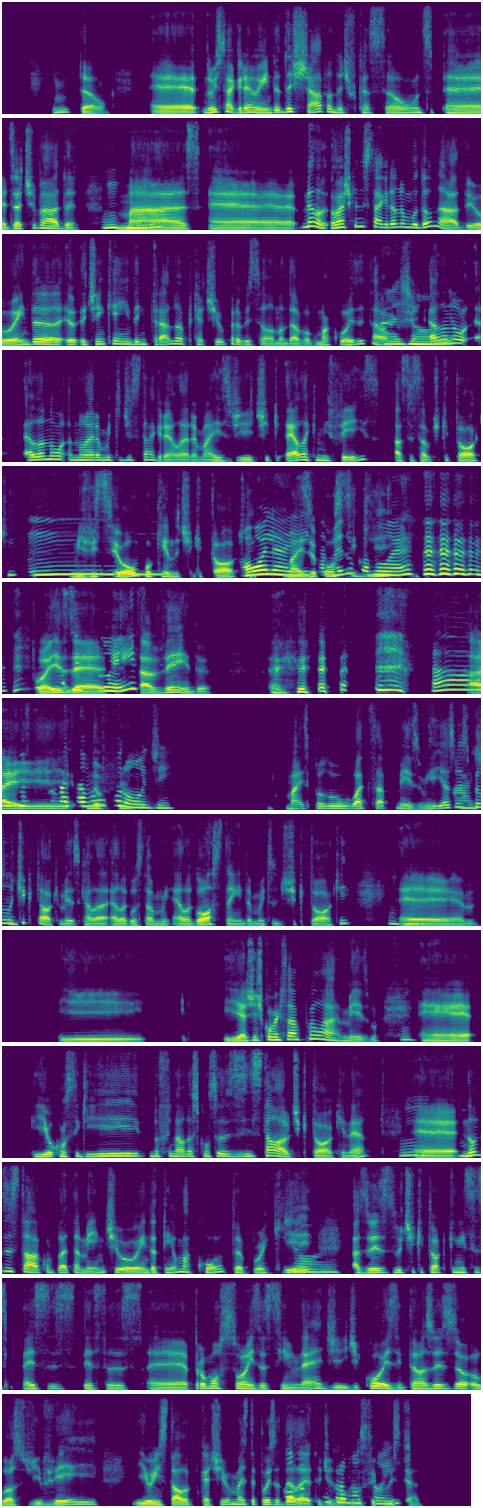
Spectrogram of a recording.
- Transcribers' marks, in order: tapping; laugh; giggle; other background noise
- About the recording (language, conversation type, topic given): Portuguese, podcast, Como você organiza suas notificações e interrupções digitais?
- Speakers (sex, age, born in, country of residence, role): female, 35-39, Brazil, Portugal, host; male, 20-24, Brazil, United States, guest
